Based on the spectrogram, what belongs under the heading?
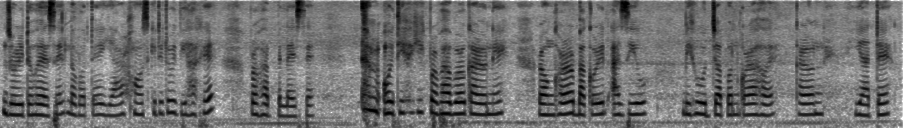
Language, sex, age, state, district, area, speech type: Assamese, female, 30-45, Assam, Kamrup Metropolitan, urban, spontaneous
